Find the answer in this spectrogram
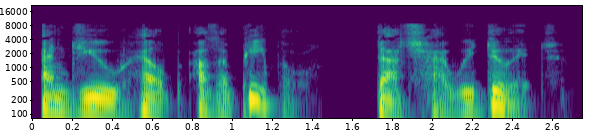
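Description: A man voicing a sensible young witch who speaks calmly and plainly, reasoning things through. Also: deep voice, moderate pace, husky, no room sound, full character voice. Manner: calm, plain-spoken, reasoning.

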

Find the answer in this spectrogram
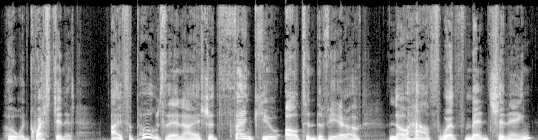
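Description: Fantasy audiobook villain played by a man: young dark elf apprentice, mocking and resentful, pitched up, very animated. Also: measured pace, no room sound. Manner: sneering, mocking.

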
